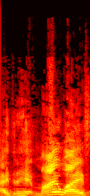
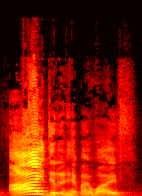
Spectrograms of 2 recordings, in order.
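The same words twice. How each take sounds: First: The word wife carries the main stress. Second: The word I carries the main stress. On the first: Somebody else was hit. "hit somebody else" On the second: Someone else did it. "it means what you said. Someone else did"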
